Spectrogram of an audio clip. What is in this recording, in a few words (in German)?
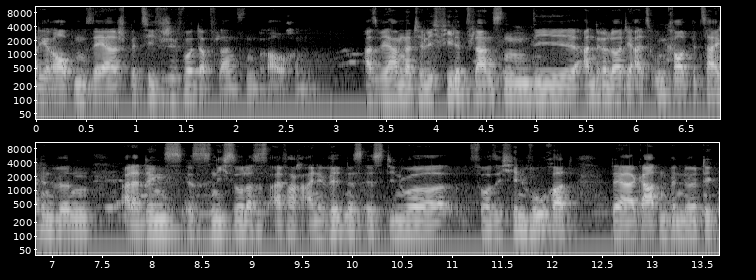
Hörspiel Blumentöpfe Schmetterling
